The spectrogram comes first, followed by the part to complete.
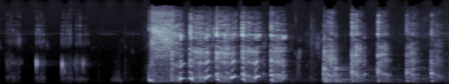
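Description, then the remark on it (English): A few faint slurps of coffee, then a sudden loud spluttering spit of the coffee followed by a run of harsh, choking coughs and sputters, with no talking. “just spitting coffee on everything, his notes.”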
